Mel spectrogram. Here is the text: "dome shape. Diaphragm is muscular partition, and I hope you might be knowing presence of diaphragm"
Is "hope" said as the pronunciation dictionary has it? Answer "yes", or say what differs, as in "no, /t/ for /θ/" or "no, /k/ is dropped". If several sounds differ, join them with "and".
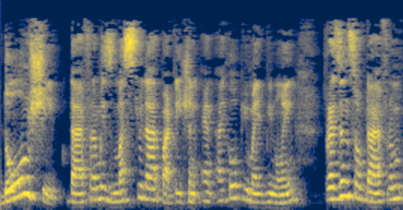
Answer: yes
